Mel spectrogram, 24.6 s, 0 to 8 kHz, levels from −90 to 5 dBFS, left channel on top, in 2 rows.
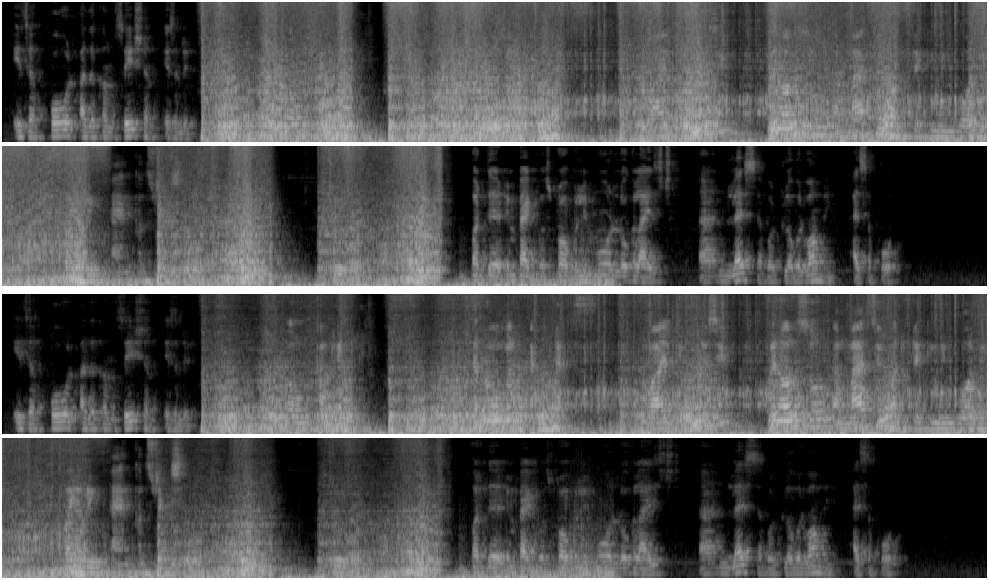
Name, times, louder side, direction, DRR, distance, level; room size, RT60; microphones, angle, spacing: voice 1, 0.1-2.3 16.4-17.7 18.1-20.6 21.0-23.4, left 2 dB, 90° left, 2.6 m, -41 dB
sound 1, 2.5-16.0 16.2-17.8, left 3 dB, 55° left, 1.0 m, -30 dB
sound 2, 2.5-20.0, equal, 50° right, 1.7 m, -38 dB
voice 2, 3.5-4.7 5.8-7.5 8.0-9.3 9.6-12.5 12.9-14.6, right 2 dB, 30° right, 1.6 m, -35 dB
sound 3, 6.3-13.2, left 1 dB, 5° left, 1.2 m, -42 dB
18.0 x 12.0 x 3.4 m
head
